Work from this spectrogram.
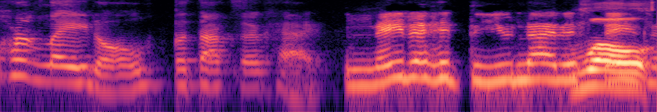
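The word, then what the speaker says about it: Leida: it's Leda. Lita. Okay, Leda. Lita. Leda, yeah. Almost like Leda. I Leda. call her ladle, but that's okay. Leda hit the United States Well, and hit the ground running, bro.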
